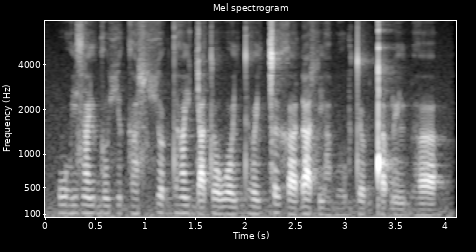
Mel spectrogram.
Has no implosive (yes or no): no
